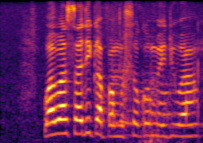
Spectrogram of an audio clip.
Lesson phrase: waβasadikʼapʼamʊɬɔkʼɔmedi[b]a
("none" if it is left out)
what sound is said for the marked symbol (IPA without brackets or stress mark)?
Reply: w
